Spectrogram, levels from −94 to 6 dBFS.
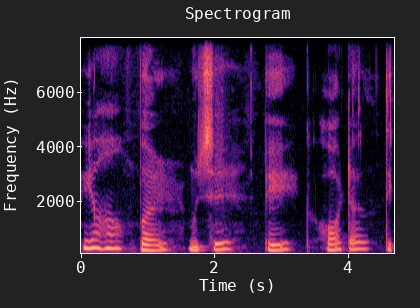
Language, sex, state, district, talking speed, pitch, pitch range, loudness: Hindi, female, Himachal Pradesh, Shimla, 75 wpm, 230 Hz, 210-250 Hz, -19 LUFS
